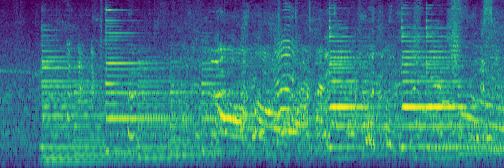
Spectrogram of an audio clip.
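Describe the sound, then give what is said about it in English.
Live mood music starts after a brief pause, with steady, sustained chords that hold rich, organ-like tones and carry loudly throughout. Voices murmur and chatter underneath. “why don't you play a little mood music? Help cheer up our friend here. Something peppy.”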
